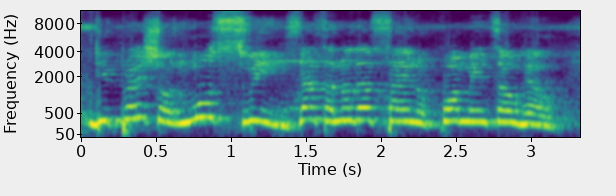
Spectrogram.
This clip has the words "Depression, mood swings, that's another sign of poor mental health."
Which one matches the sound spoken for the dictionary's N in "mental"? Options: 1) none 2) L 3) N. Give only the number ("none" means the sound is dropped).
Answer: 3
